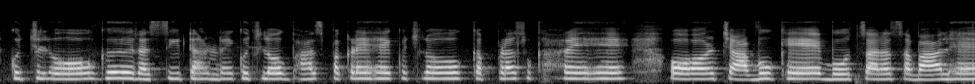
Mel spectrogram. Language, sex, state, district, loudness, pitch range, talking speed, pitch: Hindi, female, Odisha, Malkangiri, -14 LUFS, 250-275 Hz, 145 wpm, 265 Hz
